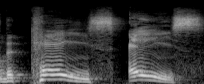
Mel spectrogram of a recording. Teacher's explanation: C'est un « et » ici. C'est une diphtongue, c'est un son double et fort, un peu comme le « a » de oseille.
